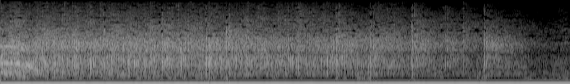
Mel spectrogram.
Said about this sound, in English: All right, with the same enthusiasm, let's clap for tithes and offerings, please.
